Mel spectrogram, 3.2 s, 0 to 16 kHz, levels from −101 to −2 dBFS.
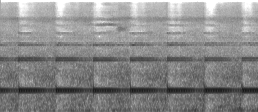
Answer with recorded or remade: remade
